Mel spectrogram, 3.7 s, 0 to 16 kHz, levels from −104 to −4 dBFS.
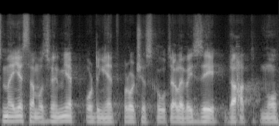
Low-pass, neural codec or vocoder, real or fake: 10.8 kHz; codec, 16 kHz in and 24 kHz out, 0.8 kbps, FocalCodec, streaming, 65536 codes; fake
